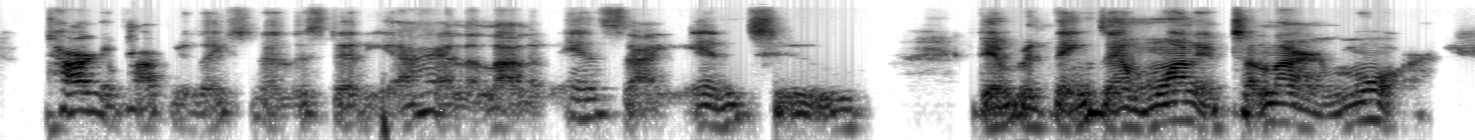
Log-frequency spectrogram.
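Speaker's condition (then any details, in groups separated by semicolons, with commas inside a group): Cerebral palsy; uses wheelchair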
